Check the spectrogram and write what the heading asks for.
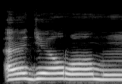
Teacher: Huruf ro dibaca tafkhim atau tebal karena huruf ro di sini berharokat fathah.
